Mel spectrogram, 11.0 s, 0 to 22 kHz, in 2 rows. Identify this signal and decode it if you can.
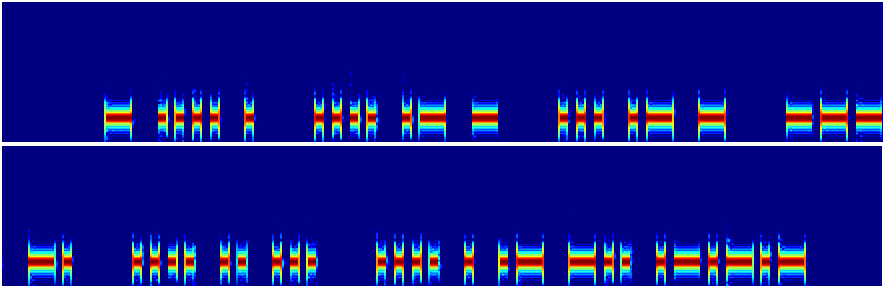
Morse code, heard as a keyed tone, about 22 wpm, 700 Hz. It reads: THE HAT SAT ON HIS HEAD.
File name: practice / 22wpm / Sentences with 2-Word Phrases - 22wpm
